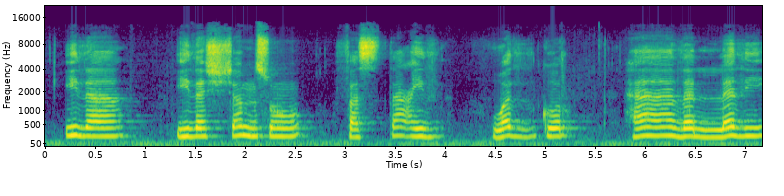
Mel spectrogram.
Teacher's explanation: ذال کی آواز میں ہمیں تفخیم نہیں لانی، آواز بالکل باریک ہو عام طریقے سے ہیں · Term: حرف ذال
